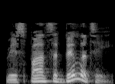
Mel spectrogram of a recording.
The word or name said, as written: responsibility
